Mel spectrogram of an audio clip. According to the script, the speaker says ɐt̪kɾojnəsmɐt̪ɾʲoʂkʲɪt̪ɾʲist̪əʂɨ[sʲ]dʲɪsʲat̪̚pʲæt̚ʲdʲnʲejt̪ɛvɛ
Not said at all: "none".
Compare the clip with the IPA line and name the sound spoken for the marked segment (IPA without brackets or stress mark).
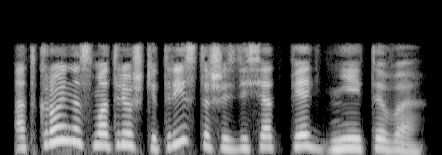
zʲ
